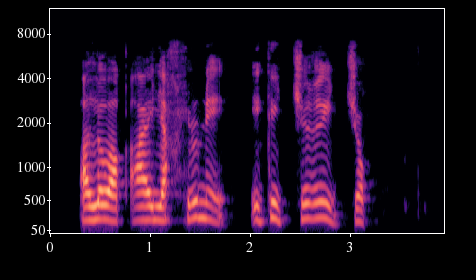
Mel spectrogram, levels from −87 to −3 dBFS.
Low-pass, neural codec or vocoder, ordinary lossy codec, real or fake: 7.2 kHz; codec, 16 kHz, 8 kbps, FreqCodec, larger model; MP3, 96 kbps; fake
